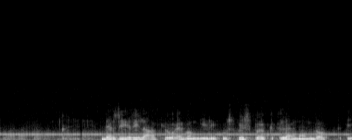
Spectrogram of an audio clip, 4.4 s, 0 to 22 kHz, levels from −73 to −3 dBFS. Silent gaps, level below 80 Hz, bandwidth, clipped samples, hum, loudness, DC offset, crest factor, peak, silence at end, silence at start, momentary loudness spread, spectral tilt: none; -50 dBFS; 5.2 kHz; under 0.1%; none; -19 LUFS; under 0.1%; 14 dB; -6 dBFS; 0 s; 0 s; 14 LU; -10 dB/octave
